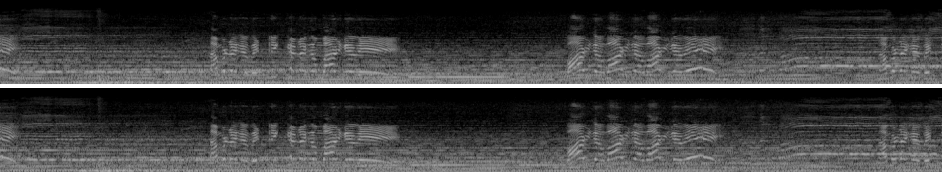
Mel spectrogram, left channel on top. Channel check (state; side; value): normal; both; correlation 0.58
